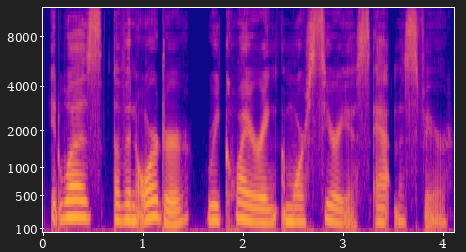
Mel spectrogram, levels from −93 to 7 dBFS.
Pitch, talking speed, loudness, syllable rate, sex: 180 Hz, 145 wpm, -20 LUFS, 4.7 syllables/s, female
